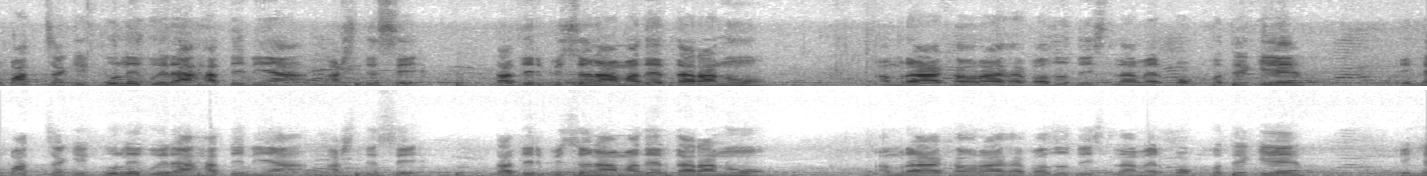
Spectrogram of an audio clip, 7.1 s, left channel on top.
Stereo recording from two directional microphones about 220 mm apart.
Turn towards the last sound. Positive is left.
turn(degrees=15)  # may be behind; listen again after turning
